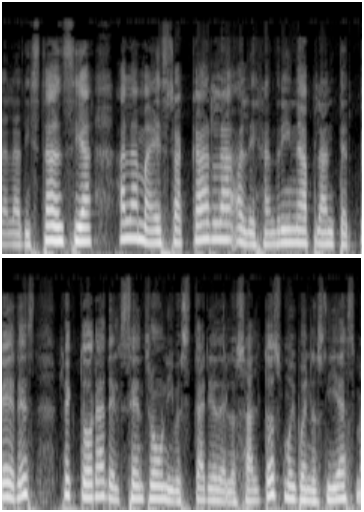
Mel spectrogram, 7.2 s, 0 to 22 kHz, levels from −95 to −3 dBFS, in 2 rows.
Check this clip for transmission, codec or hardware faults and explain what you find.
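One fault: an adaptive stream at a lower bitrate. From 1.49 s to the end, the player switched down to a leaner encoding, most likely because throughput fell, and stayed there. The change is abrupt and has no gap. The sound keeps flowing but suddenly loses polish: codec artefacts become audible. The drop fits a step from roughly 64 to 24 kbit/s Opus. Nothing is present above 20.2 kHz.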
